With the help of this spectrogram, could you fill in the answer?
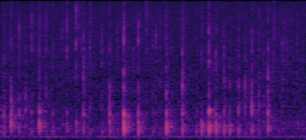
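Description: A tall gold-green Joico metal aerosol hairspray can with a nozzle cap, hollow and held upright in one hand, is tapped rapidly with long painted fingernails. About two dozen quick, quiet taps fall in an uneven rhythm, each a sharp click with a brief hollow metallic tone that dies away almost at once.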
